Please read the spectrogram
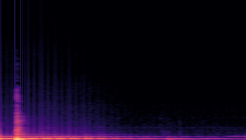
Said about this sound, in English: I got to take this out of tune string and get it into harmony or unity with this string that's in tune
